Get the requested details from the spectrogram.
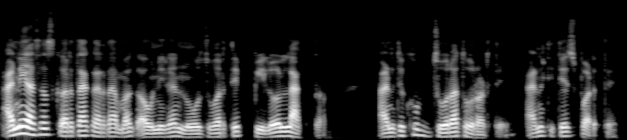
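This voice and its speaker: A man telling a romantic couple story in steady narration. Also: medium pitch, normal speed, no echo. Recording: dull dry sound.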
